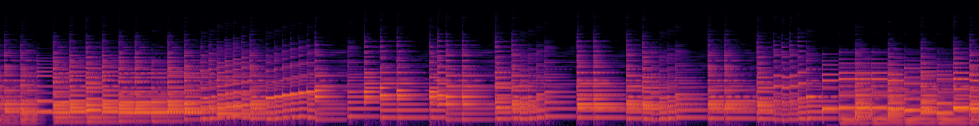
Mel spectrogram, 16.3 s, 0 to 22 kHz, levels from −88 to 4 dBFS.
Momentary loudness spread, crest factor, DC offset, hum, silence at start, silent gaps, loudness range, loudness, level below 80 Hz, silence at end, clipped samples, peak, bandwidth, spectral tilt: 6 LU; 16 dB; under 0.1%; none; 0 s; none; 3 LU; -29 LUFS; -54 dBFS; 0 s; under 0.1%; -14 dBFS; 12.5 kHz; -5.5 dB/octave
